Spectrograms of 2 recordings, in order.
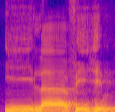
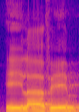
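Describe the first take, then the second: First: The middle h sound is clearly pronounced. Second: The middle h sound is left out. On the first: The speaker calls it right. "tampakkan, nabrohkan, hentakkan di pada huruf h" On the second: The speaker calls it wrong. "seringkali e, berbunyi seperti ini"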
